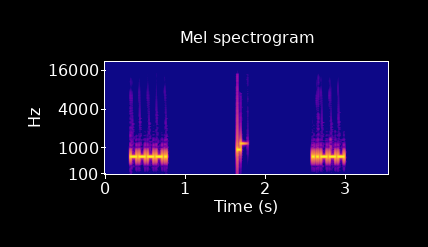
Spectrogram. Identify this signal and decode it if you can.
Morse code, heard as a keyed tone, about 44 wpm, 700 Hz. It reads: 9 2
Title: Single Letter-Number 45wpm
